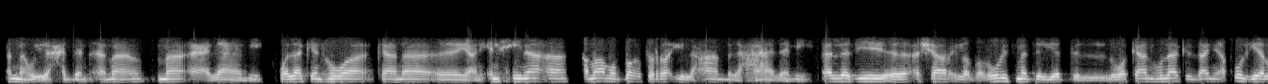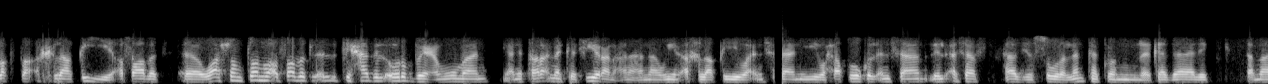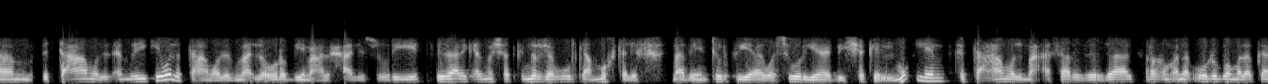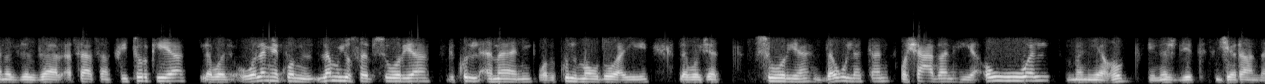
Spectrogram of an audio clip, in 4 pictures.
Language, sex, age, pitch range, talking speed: Arabic, male, 50-69, 115-135 Hz, 125 wpm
